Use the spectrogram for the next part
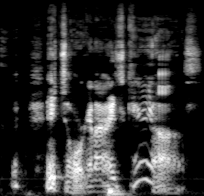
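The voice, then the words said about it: Joker-style villain voice. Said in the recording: “that Joker impression. It was a little too real.”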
